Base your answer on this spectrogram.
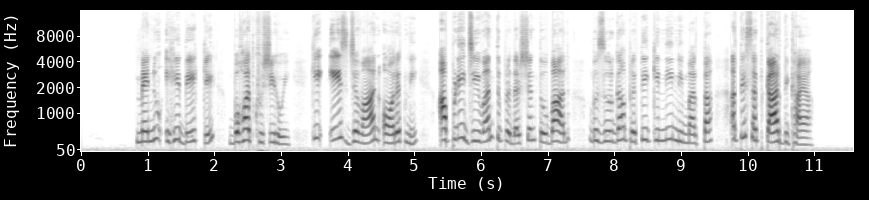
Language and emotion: Punjabi, happy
